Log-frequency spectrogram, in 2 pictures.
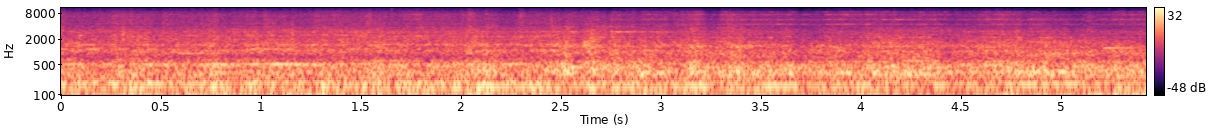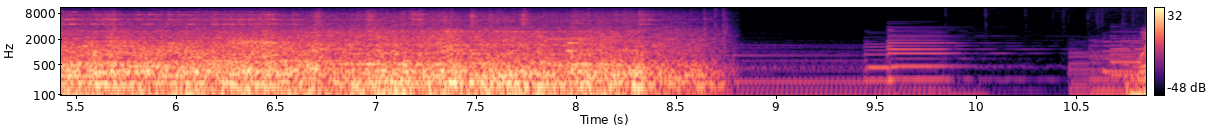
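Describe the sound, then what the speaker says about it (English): Red Arrow Line 66 trolley at the Pennsylvania Trolley Museum pulling away from East Campus on rails, a loud steady rumble of wheels on track for about eight seconds before cutting to near silence with faint tones. "we catch Red Arrow Line 66 depart the East Campus for a last trip around the railroad"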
